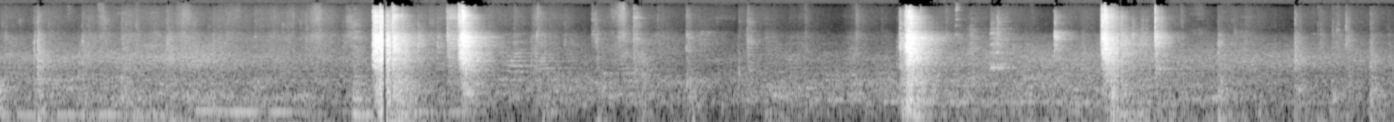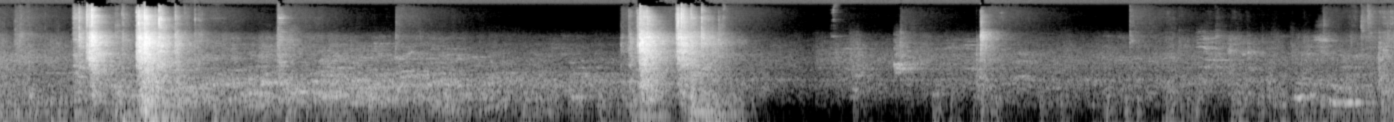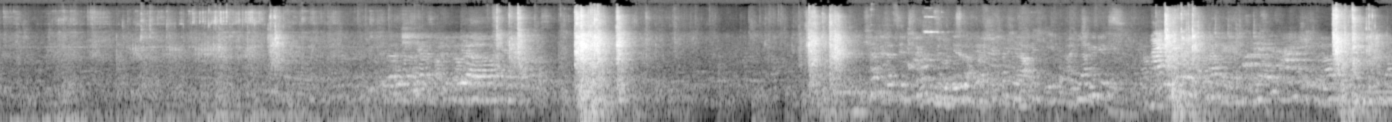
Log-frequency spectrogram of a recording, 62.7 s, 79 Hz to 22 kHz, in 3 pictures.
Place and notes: Südviertel, Essen, Deutschland - essen, museum folkwang, entry, double door
Im Eingangsbereich des Museums Folkwang. Der Klang zweier großer Doppeltüren aus Glas und Metall beim Öffnen und Schliessen durch die Besucher.
At the entry of the museum Folkwang. The sound of two double doors out of glas and metal. The sound of the opening and closing by the museum visitors.
Projekt - Stadtklang//: Hörorte - topographic field recordings and social ambiences
Essen, Germany, April 2014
